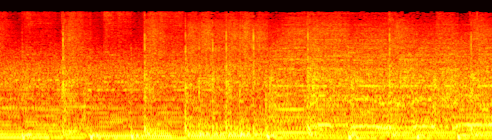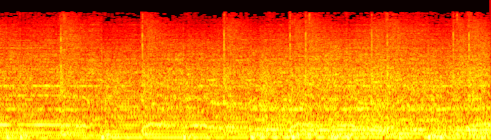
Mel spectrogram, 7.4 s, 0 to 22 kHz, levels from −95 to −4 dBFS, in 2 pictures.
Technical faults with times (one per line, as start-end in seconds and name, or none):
5.64-7.38 doubled audio track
